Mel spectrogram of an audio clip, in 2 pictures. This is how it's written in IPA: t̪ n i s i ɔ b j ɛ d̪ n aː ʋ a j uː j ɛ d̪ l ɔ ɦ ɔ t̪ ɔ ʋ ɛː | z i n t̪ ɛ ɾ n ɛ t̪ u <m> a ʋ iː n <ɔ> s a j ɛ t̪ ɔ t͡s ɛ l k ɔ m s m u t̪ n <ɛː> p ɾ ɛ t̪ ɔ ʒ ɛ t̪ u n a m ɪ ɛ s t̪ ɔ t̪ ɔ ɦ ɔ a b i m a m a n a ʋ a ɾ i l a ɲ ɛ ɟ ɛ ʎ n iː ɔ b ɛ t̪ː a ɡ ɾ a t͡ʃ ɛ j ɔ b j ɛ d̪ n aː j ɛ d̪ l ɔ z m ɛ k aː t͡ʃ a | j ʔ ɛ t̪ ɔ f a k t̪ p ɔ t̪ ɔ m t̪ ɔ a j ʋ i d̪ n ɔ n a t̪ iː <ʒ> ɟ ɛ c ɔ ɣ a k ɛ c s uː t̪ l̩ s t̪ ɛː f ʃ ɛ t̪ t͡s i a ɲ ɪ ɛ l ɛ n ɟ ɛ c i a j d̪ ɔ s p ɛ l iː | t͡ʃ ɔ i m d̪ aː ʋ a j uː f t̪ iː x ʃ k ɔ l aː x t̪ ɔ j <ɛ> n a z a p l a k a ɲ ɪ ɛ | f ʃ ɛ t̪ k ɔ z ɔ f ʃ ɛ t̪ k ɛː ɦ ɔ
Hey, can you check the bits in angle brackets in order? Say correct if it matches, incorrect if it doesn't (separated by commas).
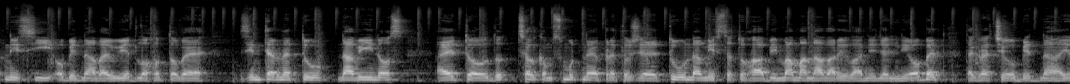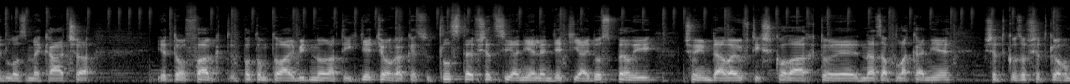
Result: incorrect, correct, correct, incorrect, correct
